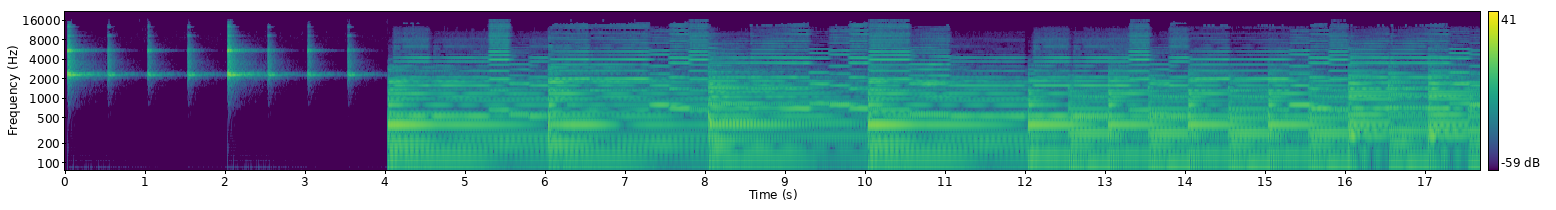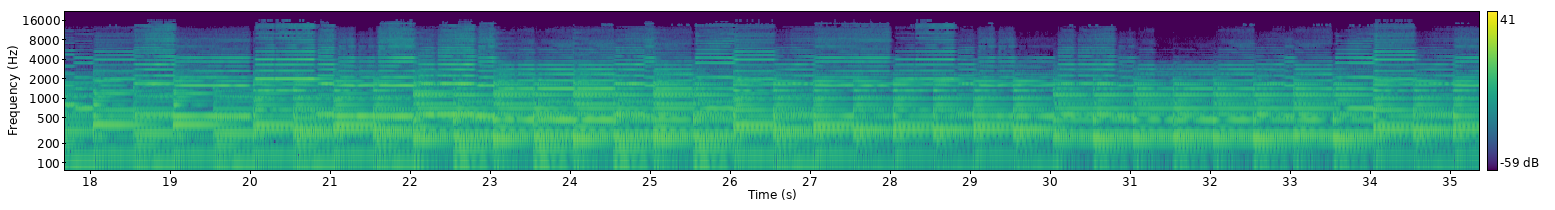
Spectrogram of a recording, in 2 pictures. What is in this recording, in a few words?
hava nagila, Clarinet-Saxophone Duet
